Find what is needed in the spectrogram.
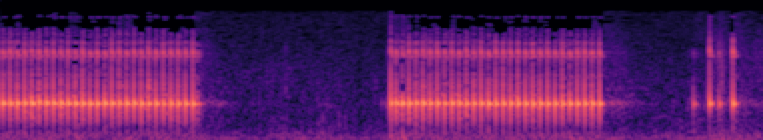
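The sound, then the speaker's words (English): A telephone rings after a number is dialed: two long, loud electronic rings separated by a pause of about a second, followed by a few short, quick clicks at the end. “Anyway, I dialed Clifton's number.”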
